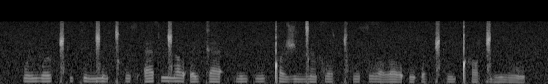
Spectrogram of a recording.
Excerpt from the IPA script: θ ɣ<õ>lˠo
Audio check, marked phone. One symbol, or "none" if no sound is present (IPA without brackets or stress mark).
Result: o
